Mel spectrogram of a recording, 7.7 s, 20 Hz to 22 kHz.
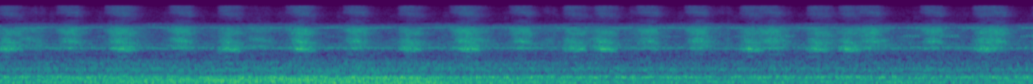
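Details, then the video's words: Nighttime woodland crickets, September 2, 2023, captured by phone with a Shure MV88+ stereo mic; bright pulsed chirping beats quickly and evenly, layered callers overlapping, with a constant low background hum. "Crickets in the woods at night"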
